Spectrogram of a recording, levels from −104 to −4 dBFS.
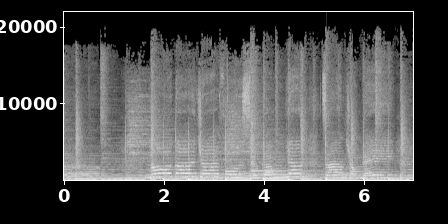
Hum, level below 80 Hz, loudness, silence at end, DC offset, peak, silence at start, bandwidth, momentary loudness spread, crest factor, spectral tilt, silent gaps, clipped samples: none; -22 dBFS; -15 LUFS; 0 s; under 0.1%; 0 dBFS; 0 s; over 20 kHz; 6 LU; 16 dB; -4.5 dB/octave; none; under 0.1%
